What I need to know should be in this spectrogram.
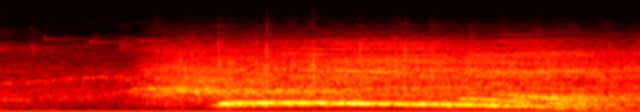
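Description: A crowd in an indoor arena cheers loudly.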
